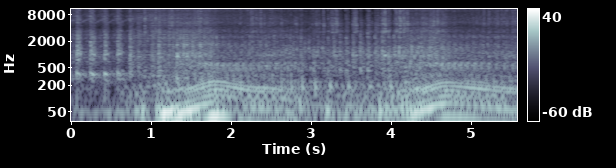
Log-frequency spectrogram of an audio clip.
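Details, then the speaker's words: Ford 1520 compact diesel tractor with a long hard-start problem, first start after work, throttle raised: a few cranking chugs, then it runs with an uneven, surging beat; rough running after start, air in the fuel lines suspected. "so we probably got some air in the system air in the lines let's we're going have to crank it over a little bit"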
